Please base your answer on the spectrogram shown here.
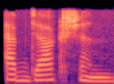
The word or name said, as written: abduction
